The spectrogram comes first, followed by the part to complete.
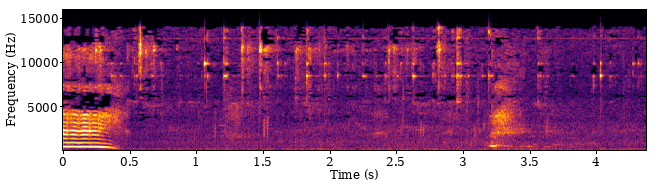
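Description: A person's drawn-out, wavering shout of "yeah" dies away about half a second in. After that there is low background, broken by one brief call about three seconds in.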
